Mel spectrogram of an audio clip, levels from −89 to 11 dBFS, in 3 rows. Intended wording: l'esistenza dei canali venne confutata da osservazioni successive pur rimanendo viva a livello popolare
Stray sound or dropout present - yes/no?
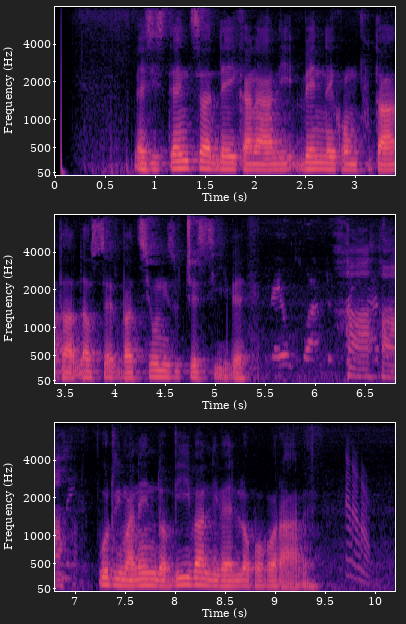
yes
